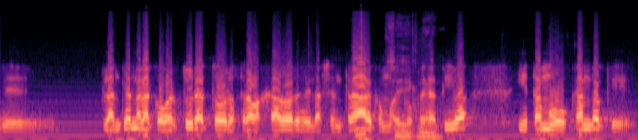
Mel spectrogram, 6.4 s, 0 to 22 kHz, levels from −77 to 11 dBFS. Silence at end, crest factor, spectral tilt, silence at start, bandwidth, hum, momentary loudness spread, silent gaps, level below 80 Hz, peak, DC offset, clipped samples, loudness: 0 s; 10 dB; -6.5 dB/octave; 0 s; 15 kHz; 50 Hz at -35 dBFS; 11 LU; none; -36 dBFS; 0 dBFS; under 0.1%; 0.7%; -9 LUFS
